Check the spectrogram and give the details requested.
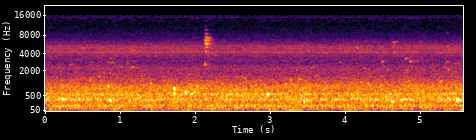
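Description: Faint eating sounds: quiet chewing and lip-smacking with scattered small mouth clicks, over low room tone.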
